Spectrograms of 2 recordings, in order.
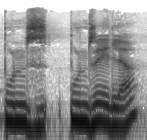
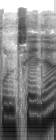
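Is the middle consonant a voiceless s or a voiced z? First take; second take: voiced z; voiceless s. First: The middle consonant is a voiced z sound. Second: The middle consonant is a voiceless s sound. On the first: The speaker calls it wrong. "que és com ho diu tothom" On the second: The speaker calls it right. "s'hauria de dir així, perquè s'escriu amb C"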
